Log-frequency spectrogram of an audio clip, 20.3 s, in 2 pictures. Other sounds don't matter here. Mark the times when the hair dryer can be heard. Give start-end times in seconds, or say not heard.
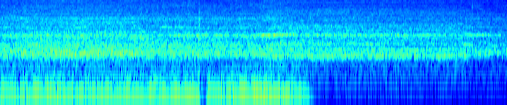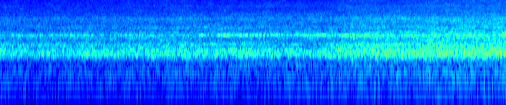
0.0-20.2.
